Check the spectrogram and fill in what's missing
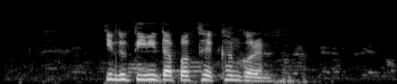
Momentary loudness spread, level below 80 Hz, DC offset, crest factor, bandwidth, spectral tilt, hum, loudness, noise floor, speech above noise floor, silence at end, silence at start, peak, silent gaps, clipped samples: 16 LU; -54 dBFS; under 0.1%; 18 dB; 7.4 kHz; -7 dB/octave; none; -17 LUFS; -56 dBFS; 39 dB; 1.05 s; 1.05 s; -2 dBFS; none; under 0.1%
